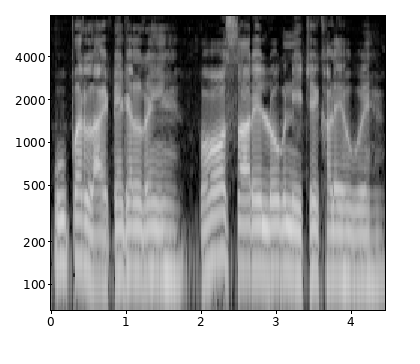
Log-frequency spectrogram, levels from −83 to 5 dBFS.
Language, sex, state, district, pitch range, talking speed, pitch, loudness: Hindi, male, Madhya Pradesh, Katni, 115-130 Hz, 160 wpm, 125 Hz, -15 LUFS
